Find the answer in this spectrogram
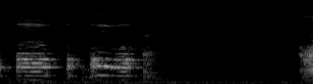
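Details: A 3-year-old female Congo African grey parrot, kept as a pet in a country home, speaks short mimicked phrases indoors in an afternoon session: quick bright syllables, then a pause before another burst.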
